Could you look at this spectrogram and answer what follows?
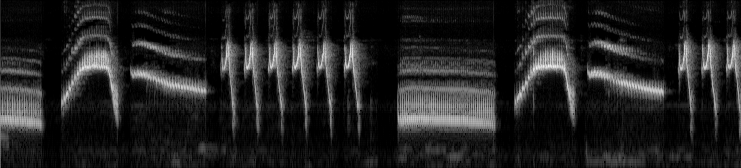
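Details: Asian pied starling song played to provoke a silent bird into singing: steady whistled tones, arched upslurs, a falling slur, then quick sharp downward notes repeated in a series; the phrase is repeated.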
